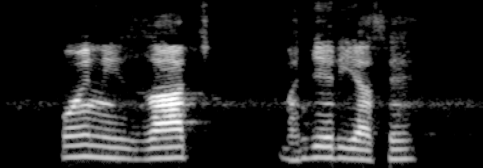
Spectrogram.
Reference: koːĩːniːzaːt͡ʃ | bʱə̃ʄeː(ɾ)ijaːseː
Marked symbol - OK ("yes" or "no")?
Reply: yes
